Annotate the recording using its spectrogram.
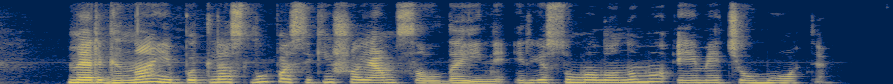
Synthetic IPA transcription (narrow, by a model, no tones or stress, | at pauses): mʲɛɾʲɡʲɪnɐiːpʊt̪ʲlʲɛslˠuːpɐsʲɪkʲiːʃoːjɛmsɐlˠd̪ɐɪnʲɪʔɪɾjɪsʊmɐlˠoːnʊmʊʔeːmʲeːt͡ʃʲɛʊmoːt̪ʲɪ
